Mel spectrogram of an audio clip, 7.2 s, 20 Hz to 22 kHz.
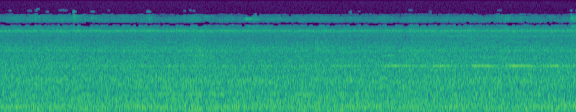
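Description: Steady hum and hiss of a Kintetsu 80000 series Hinotori limited express standing at the platform with its onboard equipment running, and a faint high whine held throughout.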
